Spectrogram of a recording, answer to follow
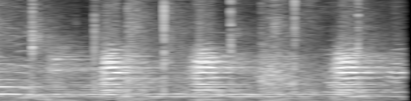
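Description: Fast swing jazz band music with sustained, sliding melody lines over a quick steady beat, about four beats a second, played for Collegiate Shag dancing, with dancers' shoes tapping on the wooden floor.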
